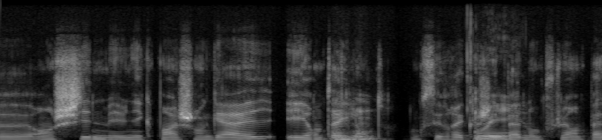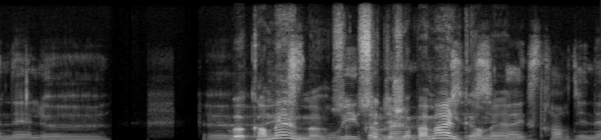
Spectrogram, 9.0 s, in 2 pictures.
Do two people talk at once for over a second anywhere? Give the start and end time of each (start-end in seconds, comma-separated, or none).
6.2-8.5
